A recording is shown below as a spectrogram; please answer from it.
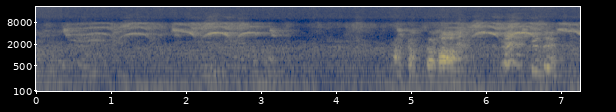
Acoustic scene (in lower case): park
